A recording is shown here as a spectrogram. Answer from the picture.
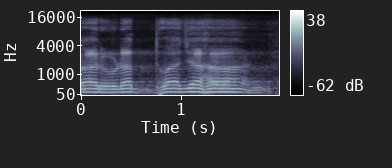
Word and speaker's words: गरुड़ ध्वज: प्रमेयात्मा केशवो गरुड़ ध्वज ड का उच्चारण होगा कि र का होगा गरुड़ ध्वज गरुड़ ध्वज हम ड दिया है गुरु जी हां ड आ जाएगा ना वो गरुड़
